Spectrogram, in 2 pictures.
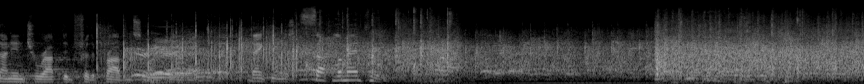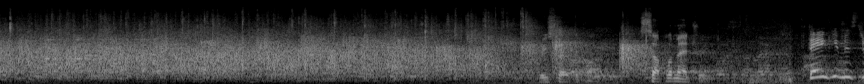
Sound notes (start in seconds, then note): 5.6 applause; 12.3 continued applause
